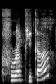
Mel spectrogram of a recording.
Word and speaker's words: Kurapika: yeah how are you oh and am I pronouncing your name right is it Kurapika yeah perfect I don't know what's the story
